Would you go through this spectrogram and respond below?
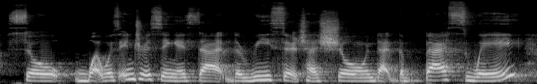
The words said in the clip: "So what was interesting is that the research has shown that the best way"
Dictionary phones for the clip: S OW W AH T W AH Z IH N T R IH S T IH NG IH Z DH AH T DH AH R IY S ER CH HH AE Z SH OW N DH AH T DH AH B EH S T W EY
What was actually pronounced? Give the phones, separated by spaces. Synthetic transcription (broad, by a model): S OW W AH T W AH Z IH N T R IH S T IH NG IH Z DH AH T DH AH R IY S ER CH HH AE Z SH OW N DH AH T DH AH B EH S T W EY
